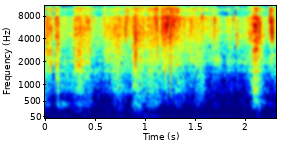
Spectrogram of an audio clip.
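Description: Faint crinkling and rustling of a corn ear's husk and the surrounding leaves being handled by hand, made up of many small crackles.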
